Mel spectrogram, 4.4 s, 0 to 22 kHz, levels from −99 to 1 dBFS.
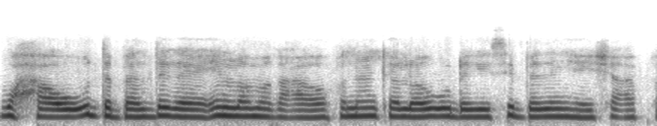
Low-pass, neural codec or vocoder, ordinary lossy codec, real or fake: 7.2 kHz; codec, 16 kHz, 8 kbps, FreqCodec, smaller model; Opus, 16 kbps; fake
